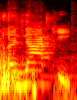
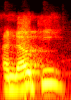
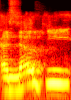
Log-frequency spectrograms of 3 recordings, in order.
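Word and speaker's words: Inoki: 19 Antonio anaki are you familiar with Antonio anaki coach bald yeah it's pronounced an noi and yes an noi an noi over in Japan is about as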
